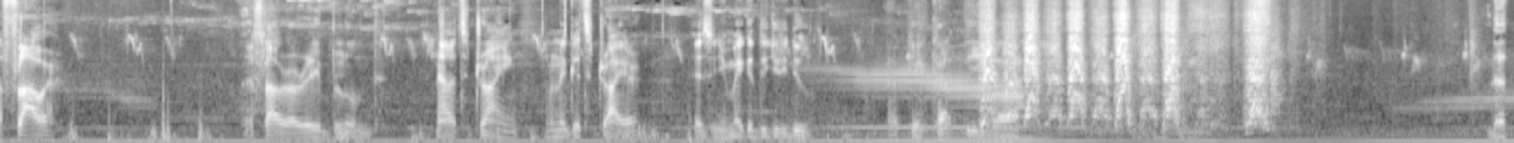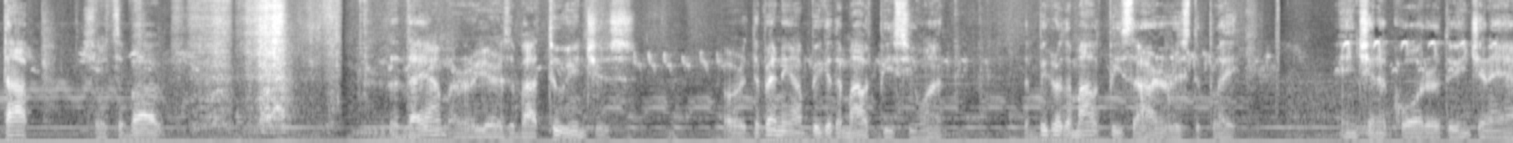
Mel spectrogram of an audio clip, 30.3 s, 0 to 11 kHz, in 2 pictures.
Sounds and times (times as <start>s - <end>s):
Speech: 0.0s - 0.6s, 2.4s - 3.8s, 4.4s - 8.1s, 8.9s - 10.4s, 14.9s - 16.8s, 18.8s - 21.5s, 22.4s - 24.6s, 25.4s - 27.6s, 28.5s - 30.2s
Didgeridoo: 0.0s - 30.2s.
